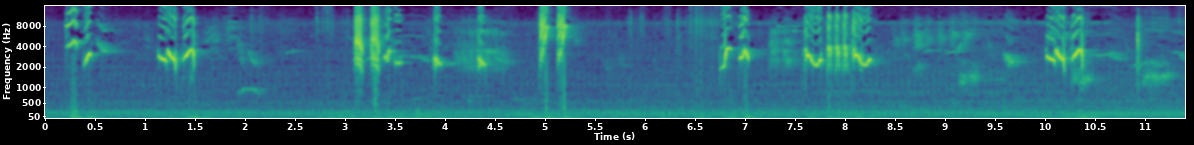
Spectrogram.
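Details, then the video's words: Lively cak ijo Medan, the Sumatran leafbird, recorded to provoke and tutor other leafbirds: irregular phrases of buzzy chatter and looping whistles, repeated through the passage with short pauses. "Burung Cak Ijo Medan Gacor"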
